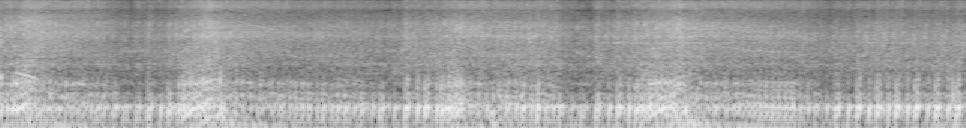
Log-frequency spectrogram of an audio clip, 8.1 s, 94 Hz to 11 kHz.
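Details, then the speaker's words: Suzuki GSX 600 project bike first run after fitting new switch: loud, lumpy revving with clattering, uneven firing and dips; smoking, thought from WD-40 on loosened manifolds; a cylinder apparently not firing, cause not confirmed. "so she van gock she sounds brutal she was smoking a bit but I think that's because of the wd-40 from the manifolds"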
